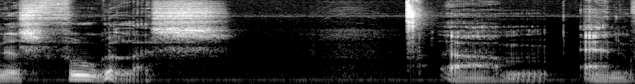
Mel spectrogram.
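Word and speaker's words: Phygelus: particular figures uh and the pronoun the correct pronunciation is fugilis um and fugilus you could say feiglous if you want um his name means uh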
